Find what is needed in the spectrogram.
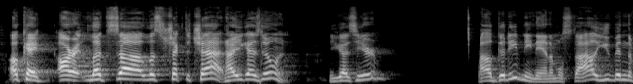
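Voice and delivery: loud upbeat hello to chat; energetic greeting. Real, not acted. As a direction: hype up the chat as the stream opens.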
